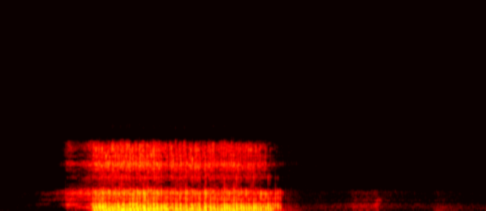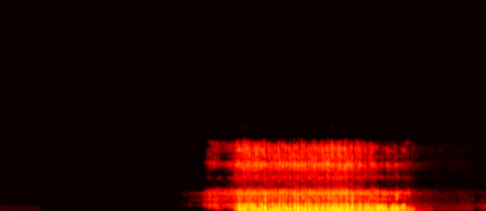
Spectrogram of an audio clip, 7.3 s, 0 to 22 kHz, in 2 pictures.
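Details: Adult man snoring loudly in his sleep, as reported by his partner: two loud, harsh, rattling snores, each on an in-breath about 1.5 seconds long, separated by quiet.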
